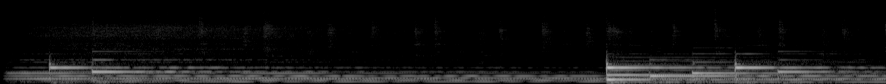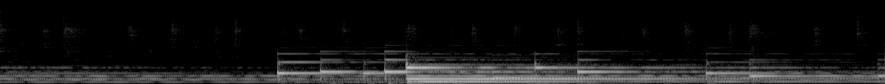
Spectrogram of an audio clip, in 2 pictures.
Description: Ringtone

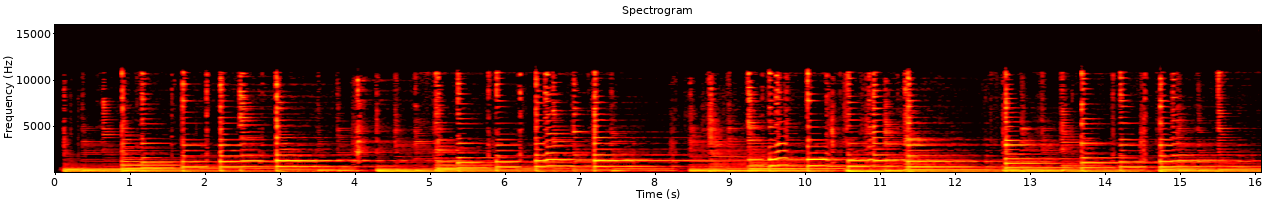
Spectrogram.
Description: Romantic Pakistani Ringtone

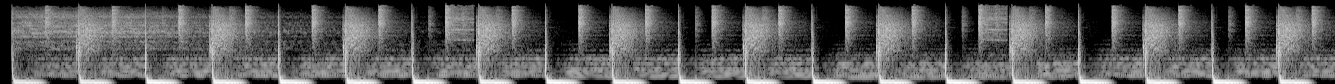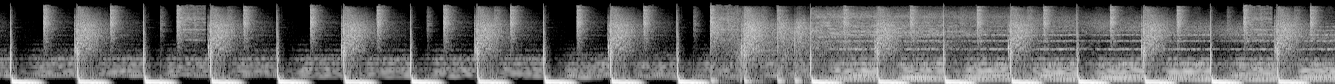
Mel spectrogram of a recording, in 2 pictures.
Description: Ringtone Deep House Music

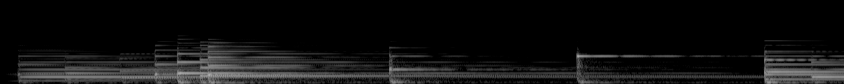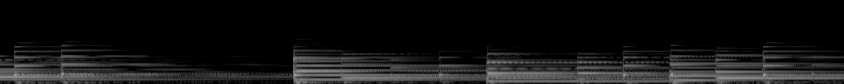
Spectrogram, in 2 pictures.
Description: Piano Music

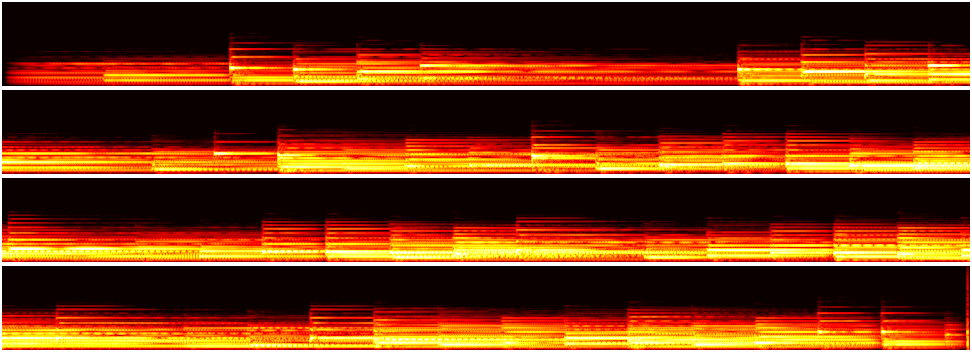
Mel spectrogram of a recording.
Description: Ringtone Piano Music

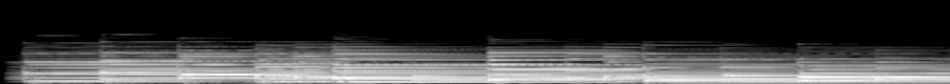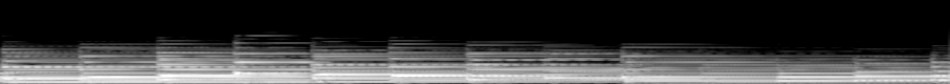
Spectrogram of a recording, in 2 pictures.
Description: Ringtone Piano Music

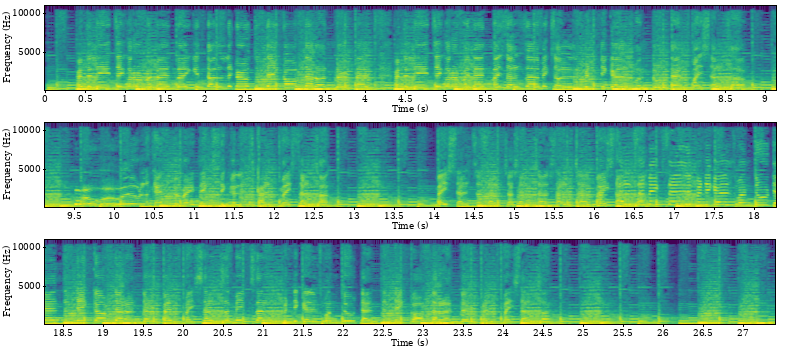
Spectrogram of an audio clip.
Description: My Salsa Mexican Ringtone

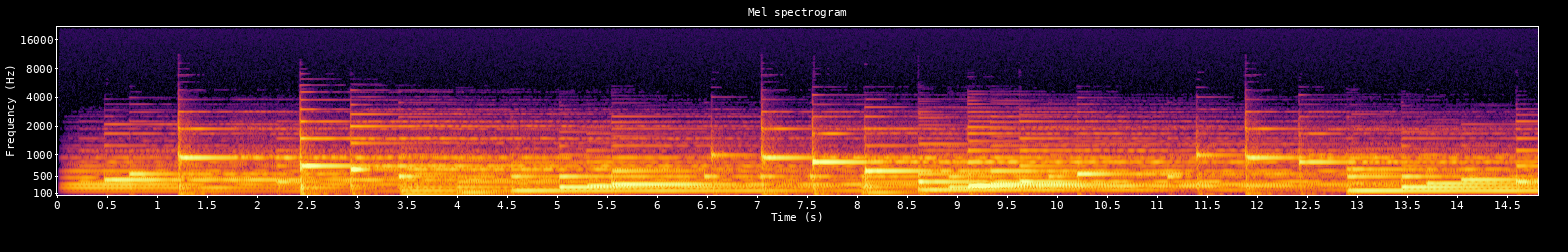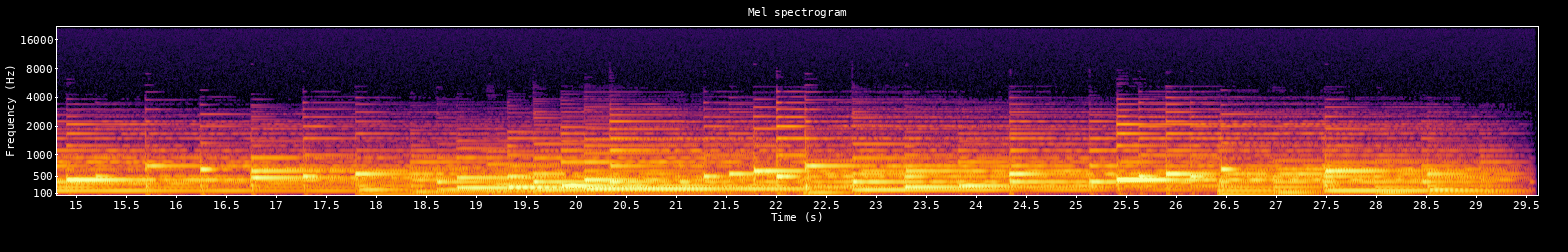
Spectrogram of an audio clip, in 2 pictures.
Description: Piano Music

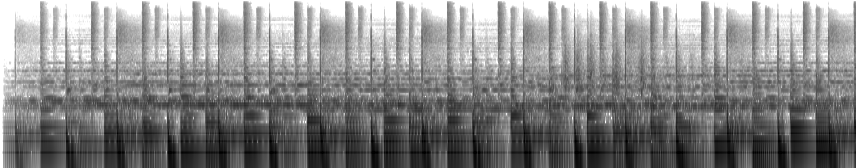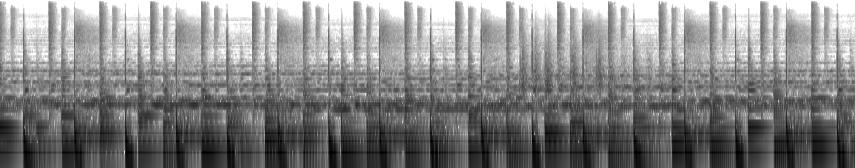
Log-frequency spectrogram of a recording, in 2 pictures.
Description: Ringtone

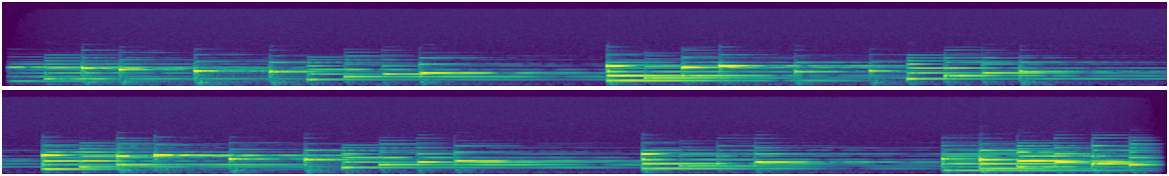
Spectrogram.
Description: Ringtone

